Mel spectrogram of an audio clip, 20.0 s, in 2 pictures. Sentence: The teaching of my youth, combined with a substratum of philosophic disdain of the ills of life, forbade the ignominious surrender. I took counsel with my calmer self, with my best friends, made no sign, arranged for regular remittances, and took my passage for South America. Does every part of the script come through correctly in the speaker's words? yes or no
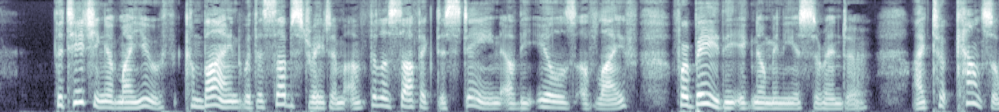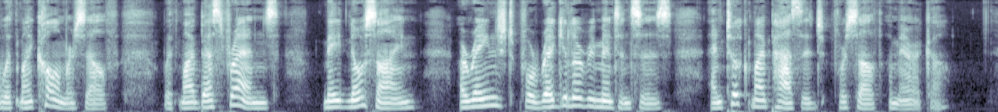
yes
